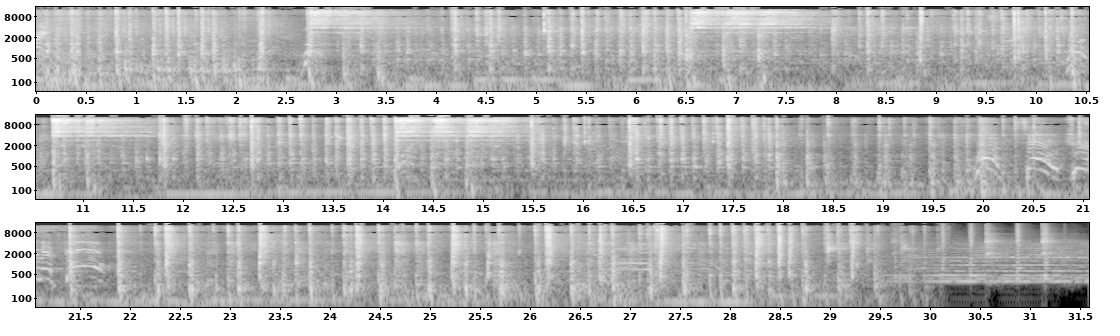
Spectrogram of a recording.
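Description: Street percussion group drumming a busy rhythm on painted drums, with repeated cymbal crashes.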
